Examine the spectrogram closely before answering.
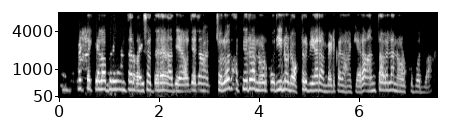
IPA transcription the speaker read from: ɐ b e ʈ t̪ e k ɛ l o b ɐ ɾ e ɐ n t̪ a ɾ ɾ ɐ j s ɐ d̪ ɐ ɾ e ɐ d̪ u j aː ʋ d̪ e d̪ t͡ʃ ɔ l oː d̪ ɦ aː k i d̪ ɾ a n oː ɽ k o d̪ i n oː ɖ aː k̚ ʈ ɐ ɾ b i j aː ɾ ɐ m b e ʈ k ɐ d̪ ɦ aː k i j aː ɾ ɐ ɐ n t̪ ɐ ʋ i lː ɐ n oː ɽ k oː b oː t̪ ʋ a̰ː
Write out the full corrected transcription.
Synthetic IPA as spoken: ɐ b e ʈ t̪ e k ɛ l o b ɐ ɾ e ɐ n t̪ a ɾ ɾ ɐ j s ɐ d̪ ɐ ɾ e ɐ d̪ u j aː ʋ d̪ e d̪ t͡ʃ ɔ l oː d̪ ɦ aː k i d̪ ɾ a n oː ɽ k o d̪ i n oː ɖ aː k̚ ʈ ɐ ɾ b i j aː ɾ ɐ m b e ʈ k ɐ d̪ ɦ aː k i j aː ɾ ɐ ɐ n t̪ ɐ ʋ ɛ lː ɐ n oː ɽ k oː b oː d̪ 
